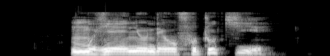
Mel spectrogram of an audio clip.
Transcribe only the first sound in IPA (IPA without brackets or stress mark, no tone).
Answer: m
